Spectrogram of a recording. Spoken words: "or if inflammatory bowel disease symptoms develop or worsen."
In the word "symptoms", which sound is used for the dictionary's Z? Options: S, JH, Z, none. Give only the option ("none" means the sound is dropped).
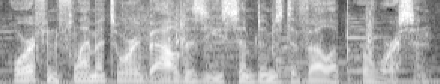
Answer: Z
